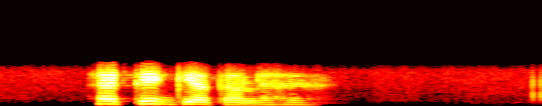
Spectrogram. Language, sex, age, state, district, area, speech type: Santali, female, 18-30, West Bengal, Bankura, rural, conversation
